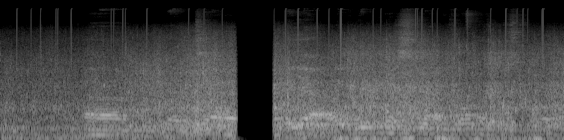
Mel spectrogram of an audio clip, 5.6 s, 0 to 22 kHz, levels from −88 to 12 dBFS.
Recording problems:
off-mic speech; far
room echo; noticeable; dies away in 0.8 s
rain or running water; very loud; throughout; 1 dB above the speech
crackle, like an old record; noticeable; 20 dB below the speech
low rumble; faint; throughout; 20 dB below the speech
audio cutting out; at 2.5 s

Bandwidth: 17.5 kHz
